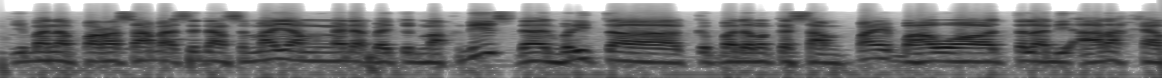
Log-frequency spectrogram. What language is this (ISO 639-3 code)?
msa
